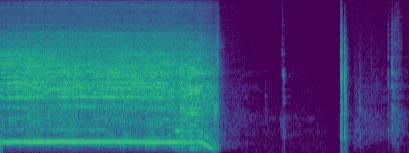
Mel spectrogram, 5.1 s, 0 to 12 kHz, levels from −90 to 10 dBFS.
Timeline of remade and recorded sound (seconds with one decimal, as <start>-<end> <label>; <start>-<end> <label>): 0.0-3.0 remade; 3.0-5.1 recorded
